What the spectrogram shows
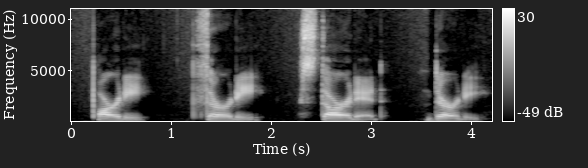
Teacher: We pronounce the letter T as a fast D.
